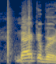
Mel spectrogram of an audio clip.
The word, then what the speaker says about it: macabre: I can't even pronounce it like she was doing. Macabre. Oh, that's right. Macabre.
